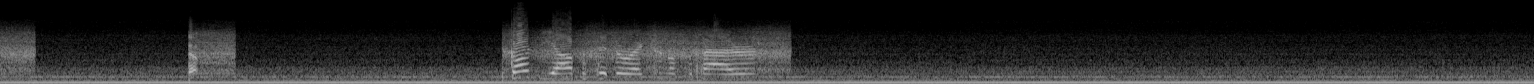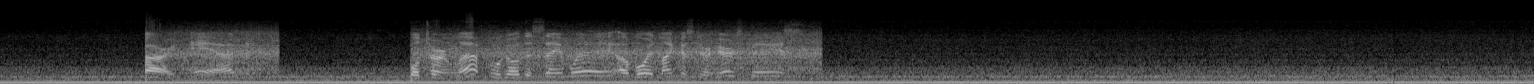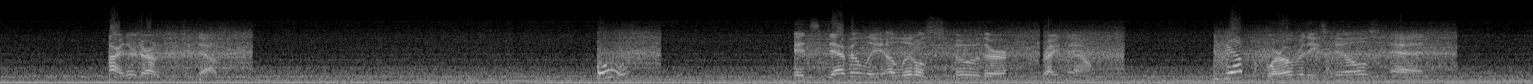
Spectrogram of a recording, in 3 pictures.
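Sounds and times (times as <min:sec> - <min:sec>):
propeller plane engine drone: 0:00.0 - 0:46.0
constant cabin hiss: 0:19.5 - 0:23.6, 0:31.8 - 0:33.2, 0:38.6 - 0:41.9, 0:42.8 - 0:45.3.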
